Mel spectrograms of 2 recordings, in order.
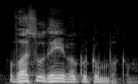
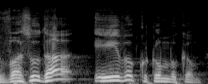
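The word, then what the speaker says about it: वसुधैव कुटुम्बकम्: the much uh quoted vasudeva except that everybody in delhi mispronounces it and thinks it has something to do with vasudeva krishna nothing to do with krishna it's a vasudha eva kotombakam the world itself is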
